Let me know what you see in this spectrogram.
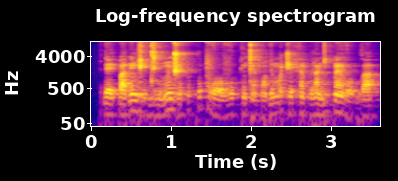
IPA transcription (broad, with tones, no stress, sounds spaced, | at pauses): ɗ eː˨ k͡p a˨ ɗ ĩ˧ ɡ iː˨ d iː˨ m ũ˦ d͡ʒ u˨ p ɨ˧ kʷ ɛ˦ p v oː˨ v u˨ k ĩ˧ t ɛ̃˨ f ɔ̃˨ ɗ ɨ˧ m ɔ˦ t͡ʃ ɨ˧ h ɛ̃˦˨ p ɨ˨˦ ɾ ã˧ ɡ i˦ k͡p ɛ̃˦ v oː˨ ɡʷ a˧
